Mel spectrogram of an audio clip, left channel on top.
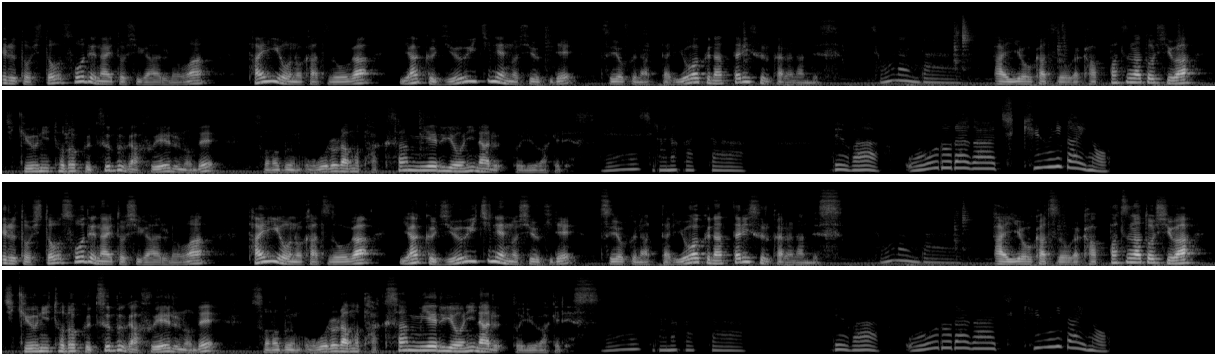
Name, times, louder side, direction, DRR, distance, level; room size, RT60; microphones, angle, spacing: voice 1, 0.0-2.1 2.5-8.4 9.9-14.3 14.7-18.1, right 3 dB, 70° right, 0.7 m, -31 dB
Engine, 5.1-16.7, left 1 dB, 35° left, 5.7 m, -54 dB
voice 2, 8.7-9.7 18.1-19.6 20.4-23.2, left 3 dB, 60° left, 0.7 m, -43 dB
head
